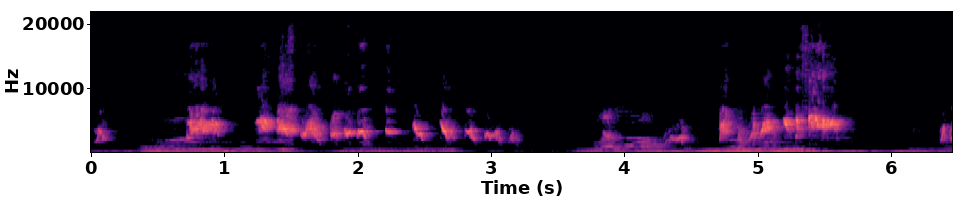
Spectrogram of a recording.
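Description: A lark sings in two rich, rapid bursts of high twittering and trilled chirps, each lasting about two seconds, with a faint low hum beneath.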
